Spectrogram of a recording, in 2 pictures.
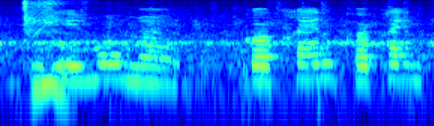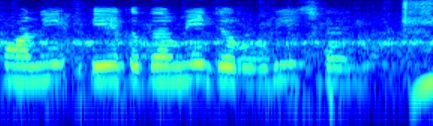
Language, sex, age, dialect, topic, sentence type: Maithili, female, 25-30, Angika, agriculture, question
